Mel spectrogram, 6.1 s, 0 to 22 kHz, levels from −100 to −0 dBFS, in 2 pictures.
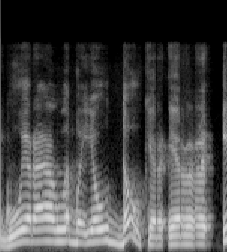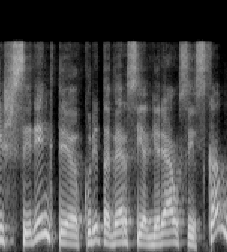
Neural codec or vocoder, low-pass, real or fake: autoencoder, 48 kHz, 128 numbers a frame, DAC-VAE, trained on Japanese speech; 10.8 kHz; fake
